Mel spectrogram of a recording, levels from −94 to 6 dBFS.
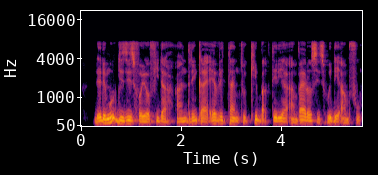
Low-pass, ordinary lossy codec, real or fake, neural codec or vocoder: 7.2 kHz; none; real; none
